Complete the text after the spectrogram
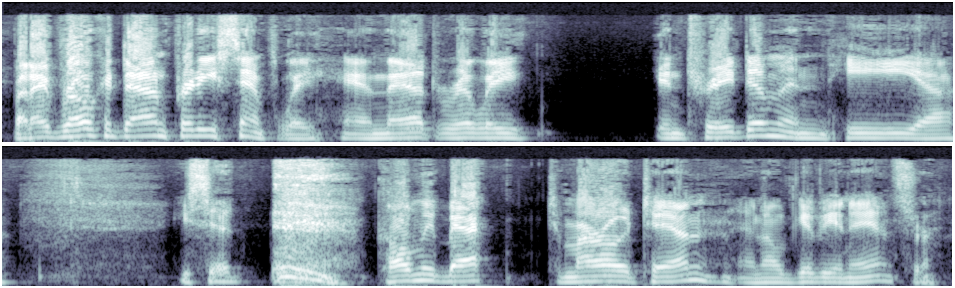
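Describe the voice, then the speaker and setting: A man's voice: medium pitch, moderate pace, fairly bright tone, no room sound. An older man speaking as an interview guest, telling anecdotes in a folksy, self-deprecating way. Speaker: interview guest, real estate broker.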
